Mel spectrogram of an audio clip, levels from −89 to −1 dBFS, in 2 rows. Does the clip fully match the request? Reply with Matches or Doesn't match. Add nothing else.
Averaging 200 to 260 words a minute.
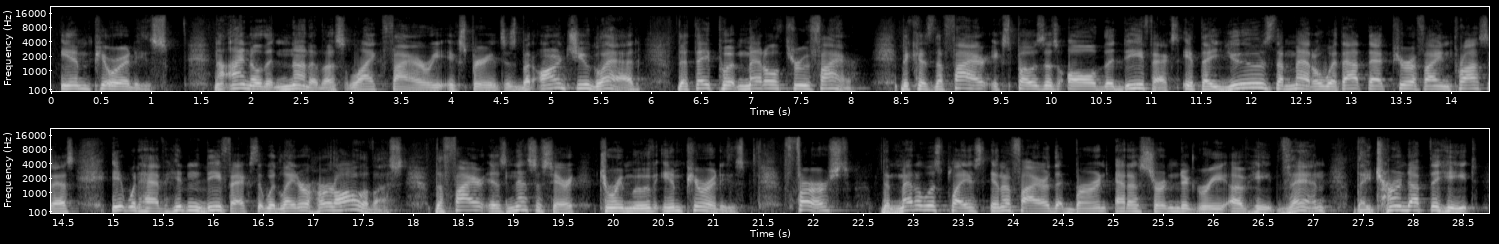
Doesn't match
